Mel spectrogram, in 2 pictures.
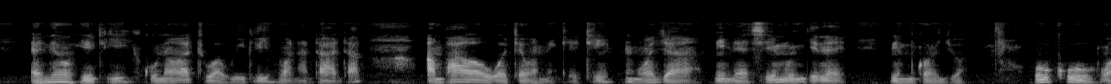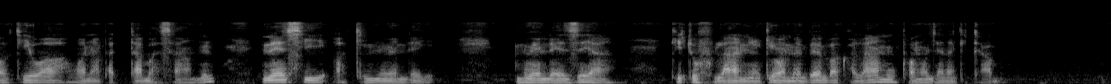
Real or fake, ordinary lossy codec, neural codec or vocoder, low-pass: fake; AAC, 32 kbps; codec, 16 kHz in and 24 kHz out, 2.2 kbps, FireRedTTS-2 codec; 7.2 kHz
